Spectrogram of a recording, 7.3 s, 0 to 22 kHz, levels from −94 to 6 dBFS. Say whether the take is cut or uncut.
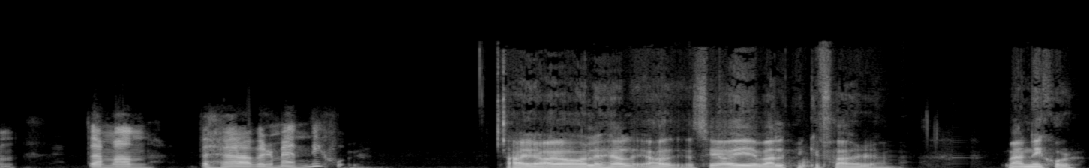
uncut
